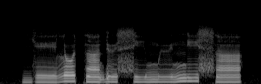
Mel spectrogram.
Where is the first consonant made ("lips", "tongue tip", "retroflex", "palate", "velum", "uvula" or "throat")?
palate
